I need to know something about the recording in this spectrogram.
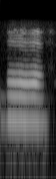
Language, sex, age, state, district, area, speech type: Assamese, female, 45-60, Assam, Goalpara, urban, conversation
